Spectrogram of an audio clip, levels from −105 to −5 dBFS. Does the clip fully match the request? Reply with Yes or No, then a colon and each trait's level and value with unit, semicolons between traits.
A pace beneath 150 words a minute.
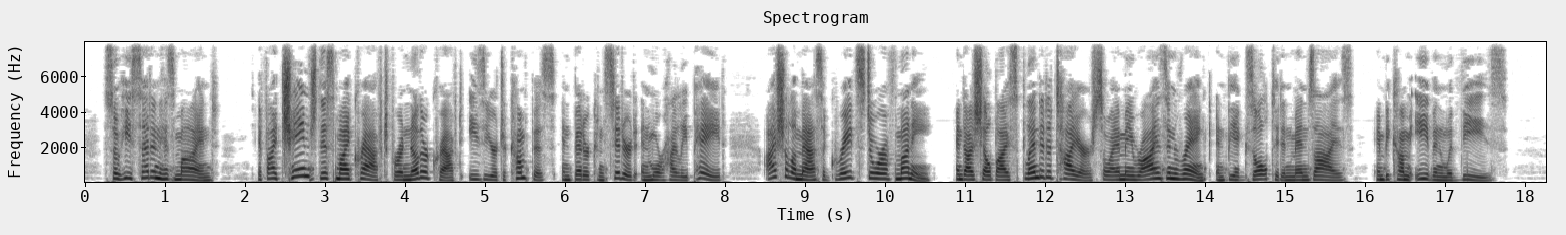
No: average, 180 wpm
